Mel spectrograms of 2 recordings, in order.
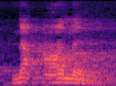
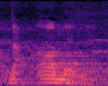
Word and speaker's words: Naaman: a Syrian King named naman or Bob pronounced it very well the original Hebrew was more like Naaman Naaman I'm gonna say Natan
